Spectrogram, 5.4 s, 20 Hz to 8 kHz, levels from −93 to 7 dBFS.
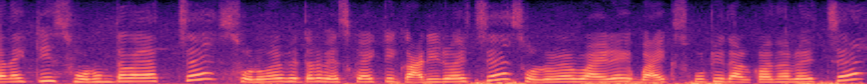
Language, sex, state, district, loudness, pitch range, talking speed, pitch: Bengali, female, West Bengal, North 24 Parganas, -14 LUFS, 265-305 Hz, 230 wpm, 285 Hz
